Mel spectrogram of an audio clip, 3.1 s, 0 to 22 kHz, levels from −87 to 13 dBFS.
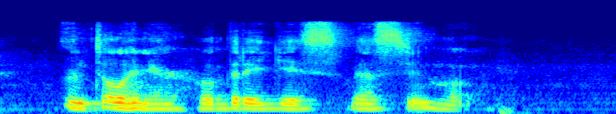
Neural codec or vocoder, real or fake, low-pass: codec, 24 kHz, 0.9 kbps, WavTokenizer, small release; fake; 10.8 kHz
